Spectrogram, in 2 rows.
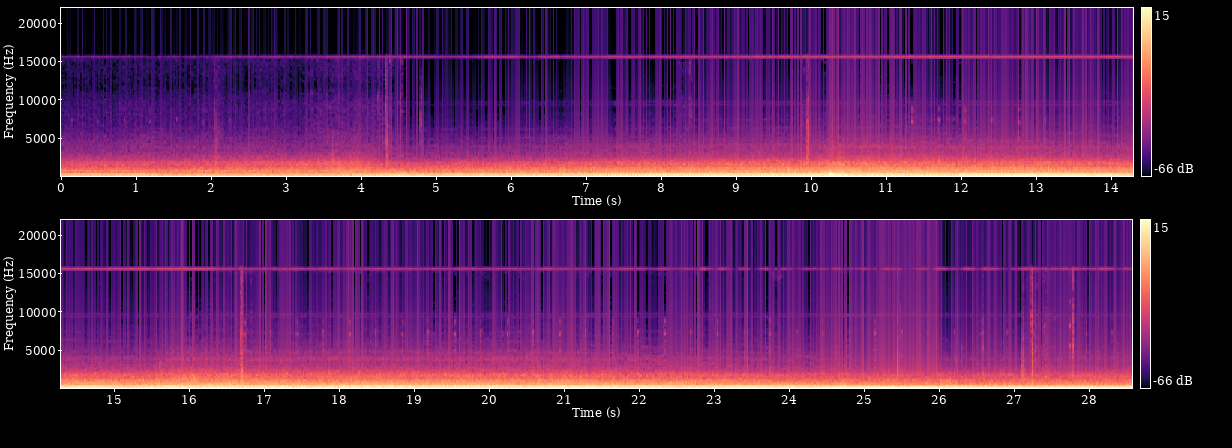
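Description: Porsche 911 GT3 RS (991.2) naturally aspirated 4.0-litre flat-six heard from inside the cabin while driving. Its note rises and falls in pitch several times and gets louder a few seconds in, over steady road noise. Near the end it settles into a deep low drone.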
